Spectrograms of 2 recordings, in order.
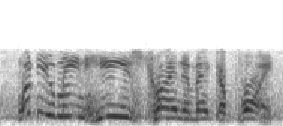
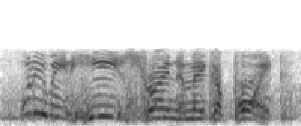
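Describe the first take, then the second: No difference in how they are said.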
